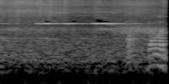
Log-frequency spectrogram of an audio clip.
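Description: High, steady electronic warning tone from a Nichiyu electric reach-truck forklift, breaking off briefly and then stopping about one and a half seconds in.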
